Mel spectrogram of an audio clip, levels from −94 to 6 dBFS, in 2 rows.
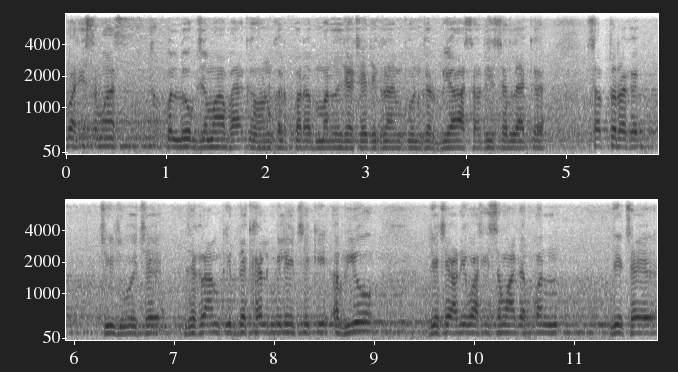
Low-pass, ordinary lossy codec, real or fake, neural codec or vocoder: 7.2 kHz; Opus, 32 kbps; real; none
